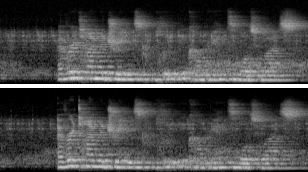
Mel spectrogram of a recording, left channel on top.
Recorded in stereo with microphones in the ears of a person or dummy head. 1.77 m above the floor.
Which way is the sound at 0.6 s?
45° right (ahead or behind).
